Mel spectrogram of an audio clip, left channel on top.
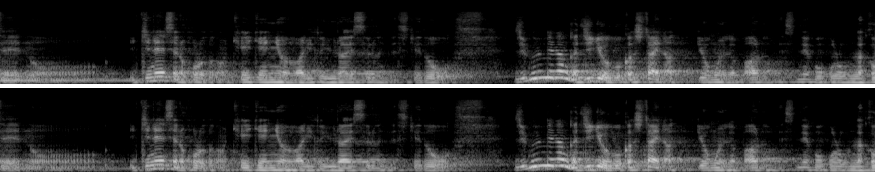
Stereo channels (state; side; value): normal; both; correlation 0.75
